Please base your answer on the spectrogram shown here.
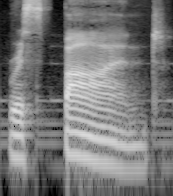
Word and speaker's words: respond: because the stress is in the other syllable it's going to be faster. So, respond. Respond. Okay. Again, I was nervous, but that was perfect. Uh say one more time. Okay. Respond. Respond. So, again, feel how the first syllable is very fast compared to the second one is longer.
